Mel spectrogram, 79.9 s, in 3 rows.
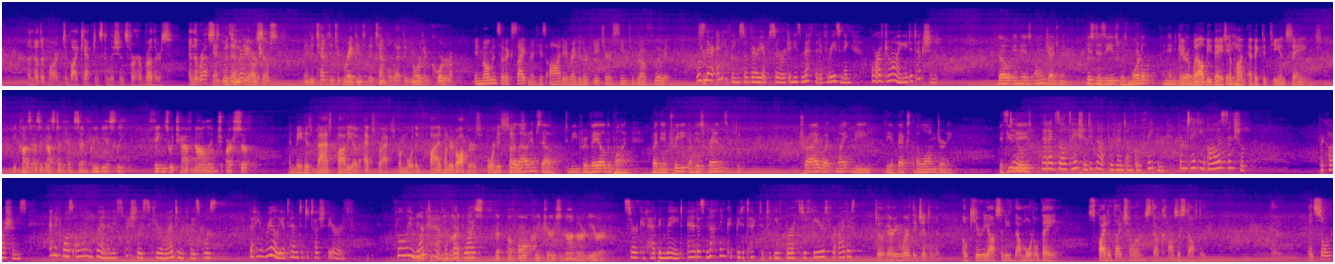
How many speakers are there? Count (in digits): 7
